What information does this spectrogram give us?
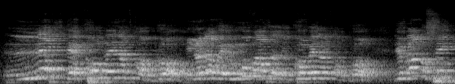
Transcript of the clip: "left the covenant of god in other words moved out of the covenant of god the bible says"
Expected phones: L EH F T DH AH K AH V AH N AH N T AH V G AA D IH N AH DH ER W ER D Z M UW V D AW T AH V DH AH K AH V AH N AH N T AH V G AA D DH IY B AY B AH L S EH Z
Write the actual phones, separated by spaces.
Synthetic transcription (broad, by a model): L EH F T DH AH K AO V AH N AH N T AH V G AA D IH N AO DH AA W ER M UW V AW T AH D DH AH K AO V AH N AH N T AH V G AA D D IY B AY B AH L S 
